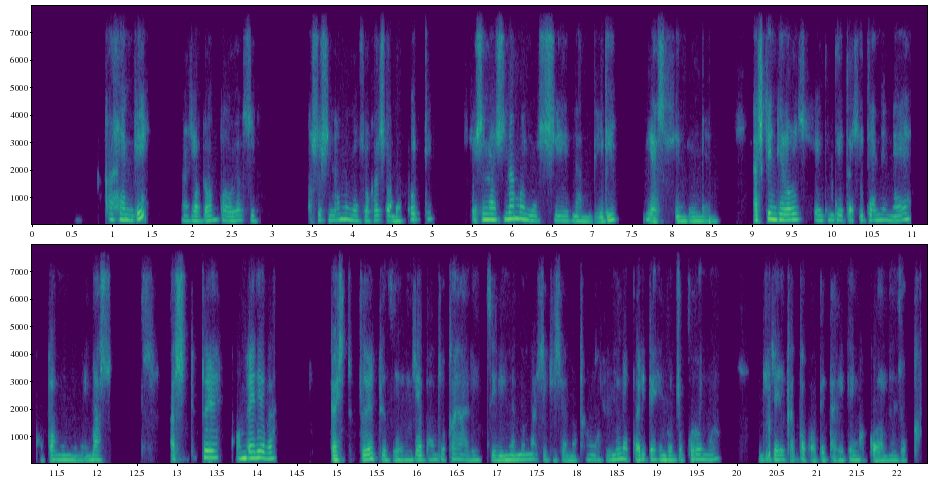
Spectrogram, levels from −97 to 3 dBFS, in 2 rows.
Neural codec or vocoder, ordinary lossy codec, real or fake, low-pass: codec, 24 kHz, 1.5 kbps, HILCodec; Opus, 16 kbps; fake; 7.2 kHz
